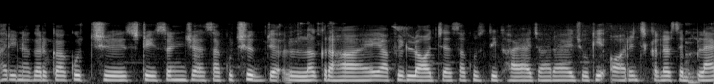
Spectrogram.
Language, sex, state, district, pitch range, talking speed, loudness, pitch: Hindi, female, Bihar, West Champaran, 190-205 Hz, 210 wpm, -19 LUFS, 195 Hz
